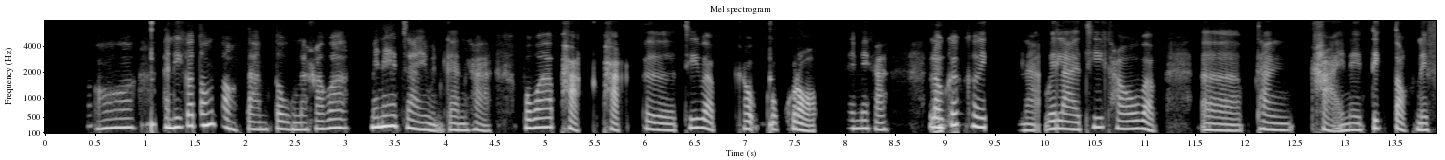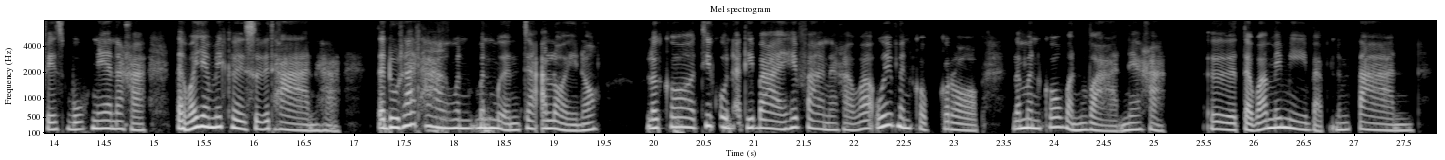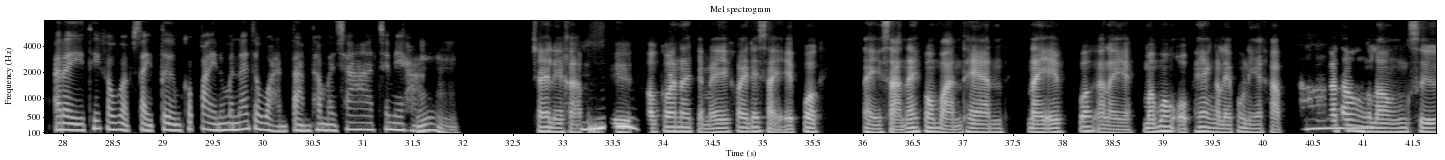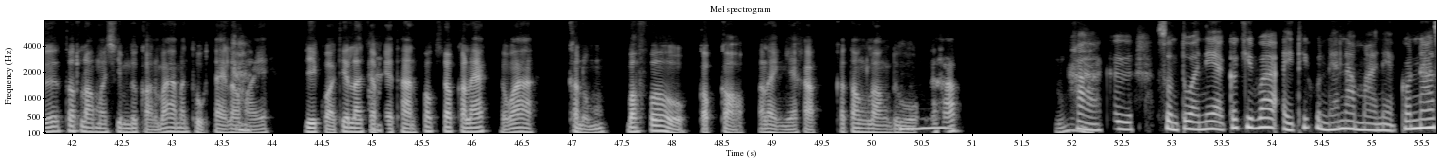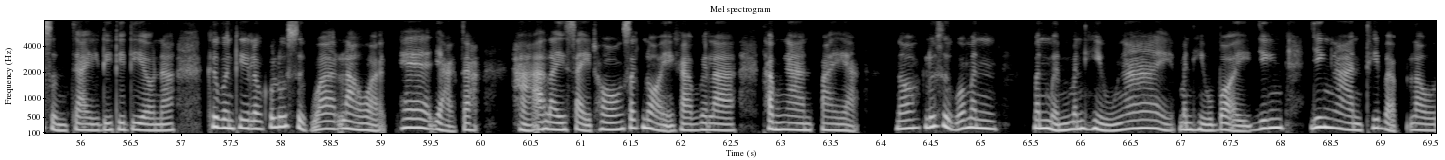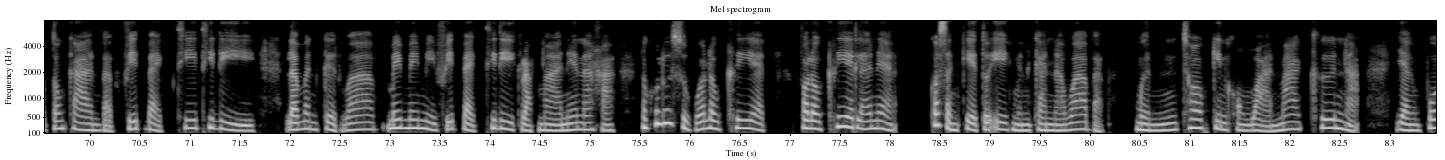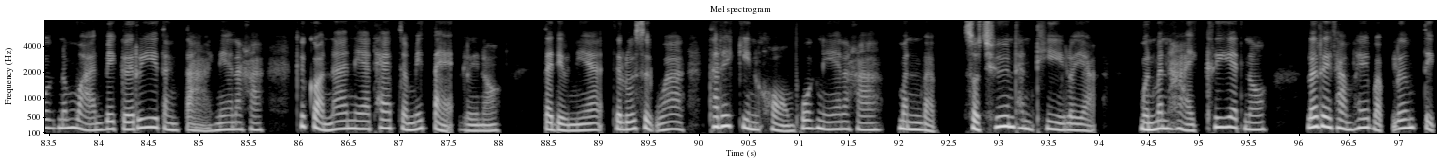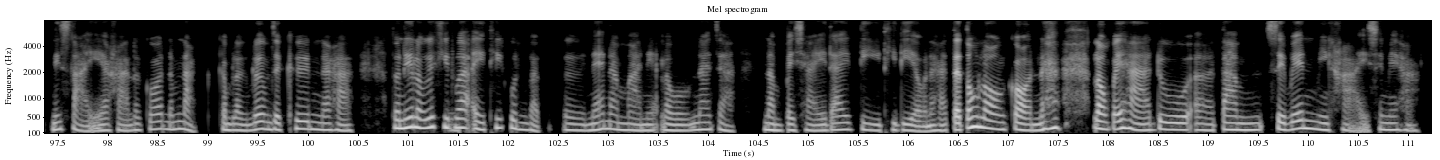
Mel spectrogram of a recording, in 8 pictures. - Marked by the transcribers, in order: other background noise; tapping; "เลย" said as "เดย"; laughing while speaking: "นะ"
- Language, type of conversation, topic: Thai, advice, ควรเลือกอาหารและของว่างแบบไหนเพื่อช่วยควบคุมความเครียด?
